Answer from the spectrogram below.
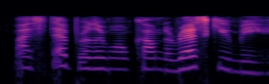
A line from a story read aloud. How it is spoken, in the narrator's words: said hoarsely, shocked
